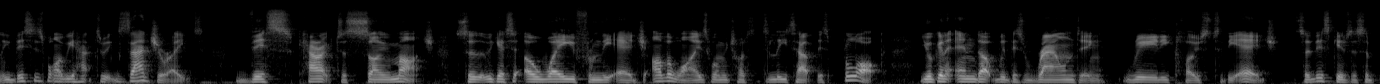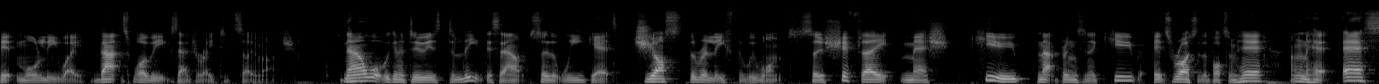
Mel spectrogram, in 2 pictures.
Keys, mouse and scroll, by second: 0.5 middle drag, 2.0 middle drag, 3.7 middle drag, 4.5-4.8 middle drag, 5.0-5.3 middle drag, 6.3 middle drag, 11.6 click, 13.0 middle drag, 15.6 middle drag, 16.3-16.7 middle drag, 17.1 click.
